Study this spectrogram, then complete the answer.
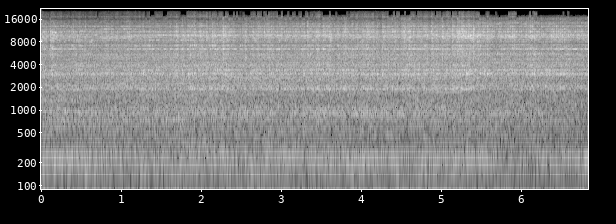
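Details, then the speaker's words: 2003 Nissan Frontier XE King Cab, 2.4L KA24DE, FS5W71-C transmission, after clutch and pressure plate replacement, running through gears at 1,000 rpm: loud harsh grinding hiss in fifth gear, something rubbing. "So, it works. It stinks a little bit. Something's rubbing somewhere."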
